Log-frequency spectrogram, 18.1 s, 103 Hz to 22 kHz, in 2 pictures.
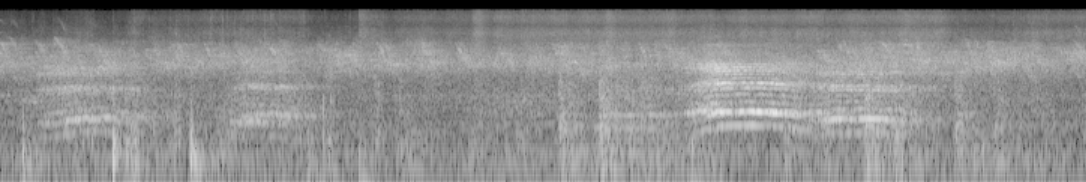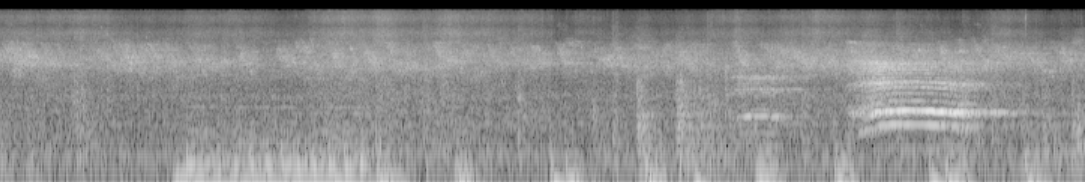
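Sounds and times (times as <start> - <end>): sheep bleating: 0.3 - 1.3, 1.9 - 2.7, 5.1 - 7.9, 15.1 - 17.9.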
